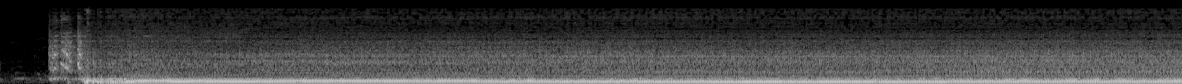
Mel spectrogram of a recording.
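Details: Suzuki GSX-S1000 GT+ motorcycle four, nearly new, hot start, fires up and settles into a steady idle with a light metallic rattle that began after the first oil change at the 1000 km service.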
